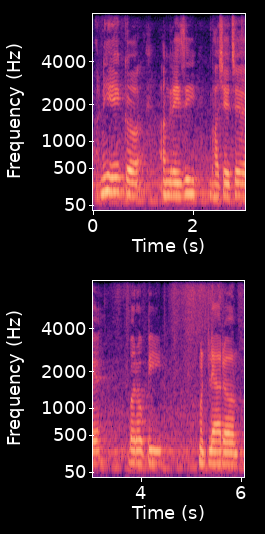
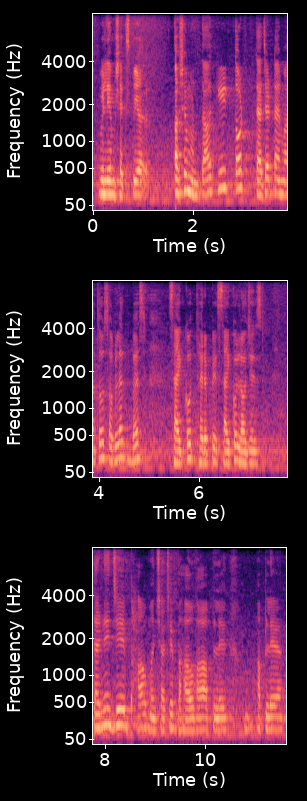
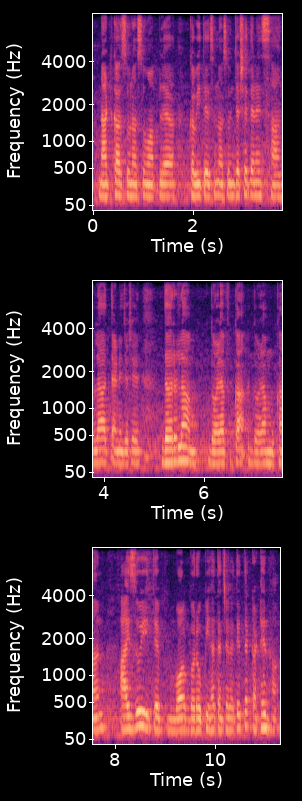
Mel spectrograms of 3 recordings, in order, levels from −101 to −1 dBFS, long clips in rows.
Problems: none marked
